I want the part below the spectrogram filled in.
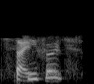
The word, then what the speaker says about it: Seiffert: Seiffert.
